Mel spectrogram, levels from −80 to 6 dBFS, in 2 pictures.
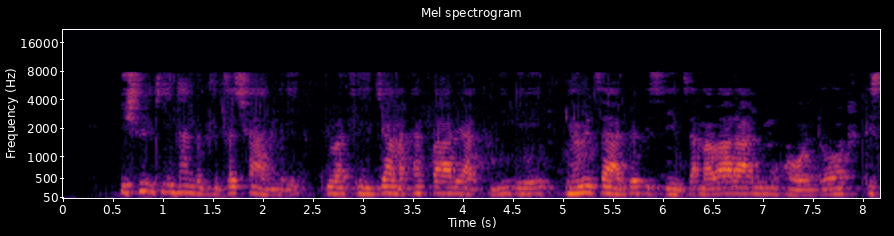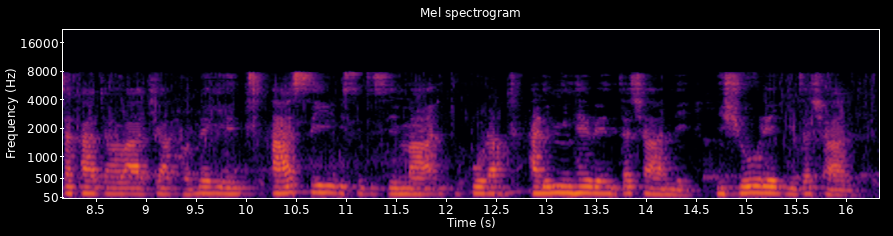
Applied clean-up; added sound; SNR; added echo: neural separator model SepFormer DNS4.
